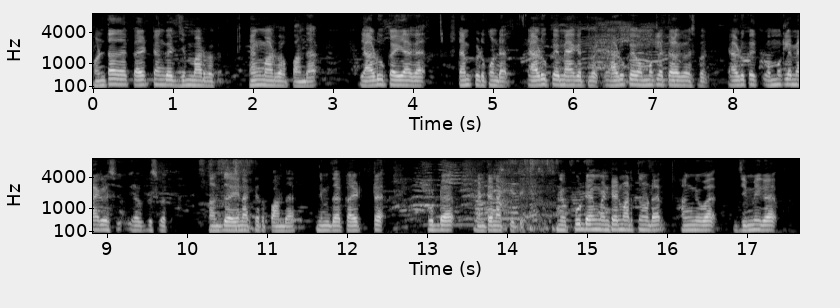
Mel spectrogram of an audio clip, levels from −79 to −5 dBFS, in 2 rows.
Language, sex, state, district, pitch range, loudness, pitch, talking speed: Kannada, male, Karnataka, Dharwad, 135-150 Hz, -26 LUFS, 140 Hz, 155 wpm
